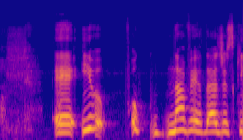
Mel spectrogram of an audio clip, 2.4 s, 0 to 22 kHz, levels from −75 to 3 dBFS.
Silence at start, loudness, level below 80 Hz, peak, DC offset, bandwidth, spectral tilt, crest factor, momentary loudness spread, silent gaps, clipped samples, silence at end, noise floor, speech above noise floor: 0.25 s; -18 LUFS; -58 dBFS; -2 dBFS; under 0.1%; 12 kHz; -4.5 dB/octave; 16 dB; 8 LU; none; under 0.1%; 0 s; -43 dBFS; 27 dB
